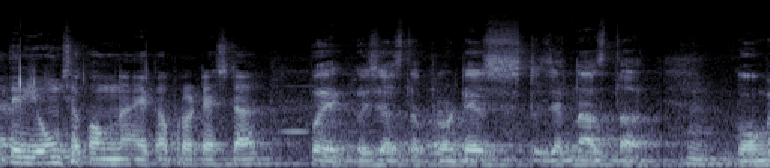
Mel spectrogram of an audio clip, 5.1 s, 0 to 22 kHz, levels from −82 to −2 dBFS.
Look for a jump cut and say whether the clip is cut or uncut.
uncut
